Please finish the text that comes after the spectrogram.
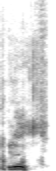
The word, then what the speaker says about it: Kulich: You kind of have to get a little phlegmy, like in the back of the mouth. Kulich.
